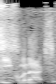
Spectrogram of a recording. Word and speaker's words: Equinox: How do you say it? – The Equinox. – Equinox. – Yes. – I just ask you because we had some sort of a disagreement at the station today because there's one of our employees wants to call it Equinox. – No. No, that is incorrect.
